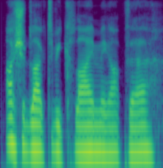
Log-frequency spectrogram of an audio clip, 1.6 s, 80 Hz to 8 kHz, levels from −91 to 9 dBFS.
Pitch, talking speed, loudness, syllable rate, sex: 125 Hz, 295 wpm, -15 LUFS, 6.8 syllables/s, male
